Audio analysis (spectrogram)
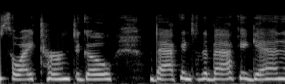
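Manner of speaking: usual speaking voice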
